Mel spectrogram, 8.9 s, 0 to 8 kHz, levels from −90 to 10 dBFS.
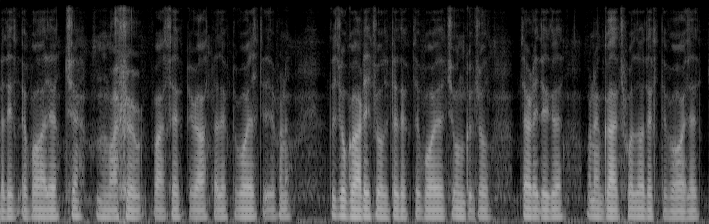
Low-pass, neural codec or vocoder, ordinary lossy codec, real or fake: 7.2 kHz; autoencoder, 22.05 kHz, a latent of 192 numbers a frame, VITS, trained on many speakers; none; fake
